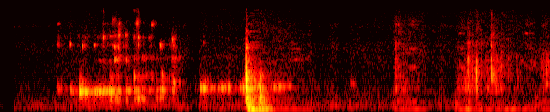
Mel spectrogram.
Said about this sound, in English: I poured mine over ice and some blueberries.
